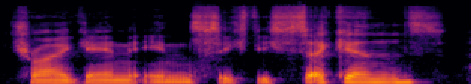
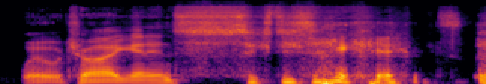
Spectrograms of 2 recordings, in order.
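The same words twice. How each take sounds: First: Said in the usual way. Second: Slow repeat with a laugh inside; chuckling through sixty seconds; amused repeat. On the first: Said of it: "double checking on my Core Sports link". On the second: Shown as a demonstration. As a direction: laugh at the stalled stream.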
